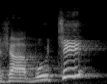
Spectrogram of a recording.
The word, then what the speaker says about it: jabuti: pegar a palavra jabuti a palavra jabuti é uma oxítona porque o tio é a mais forte Tá bem então isso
